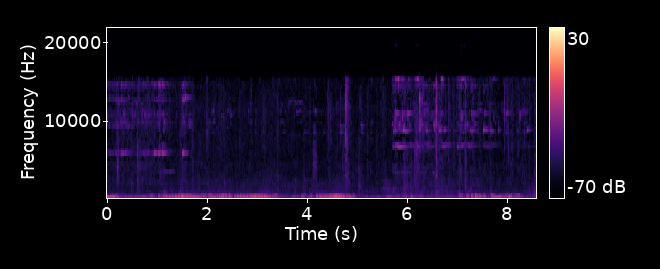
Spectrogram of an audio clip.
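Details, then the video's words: Noisy domestic pigeons from East Lombok, Indonesia, cooing in long rolling phrases that swell and fade, pausing then resuming, with scattered taps and faint high-pitched noise. "burung merpati ini ribut sendiri"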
